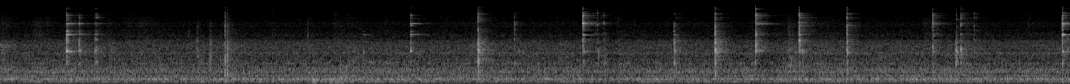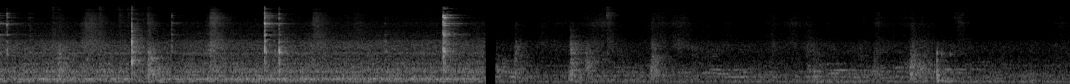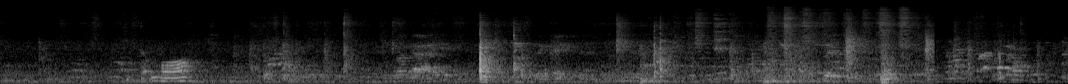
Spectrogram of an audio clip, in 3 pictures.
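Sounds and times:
steady low hum: 0.0s - 15.6s
metal spoon clinking glass bowl: 0.6s - 1.1s, 5.8s - 6.2s, 10.6s - 11.0s.

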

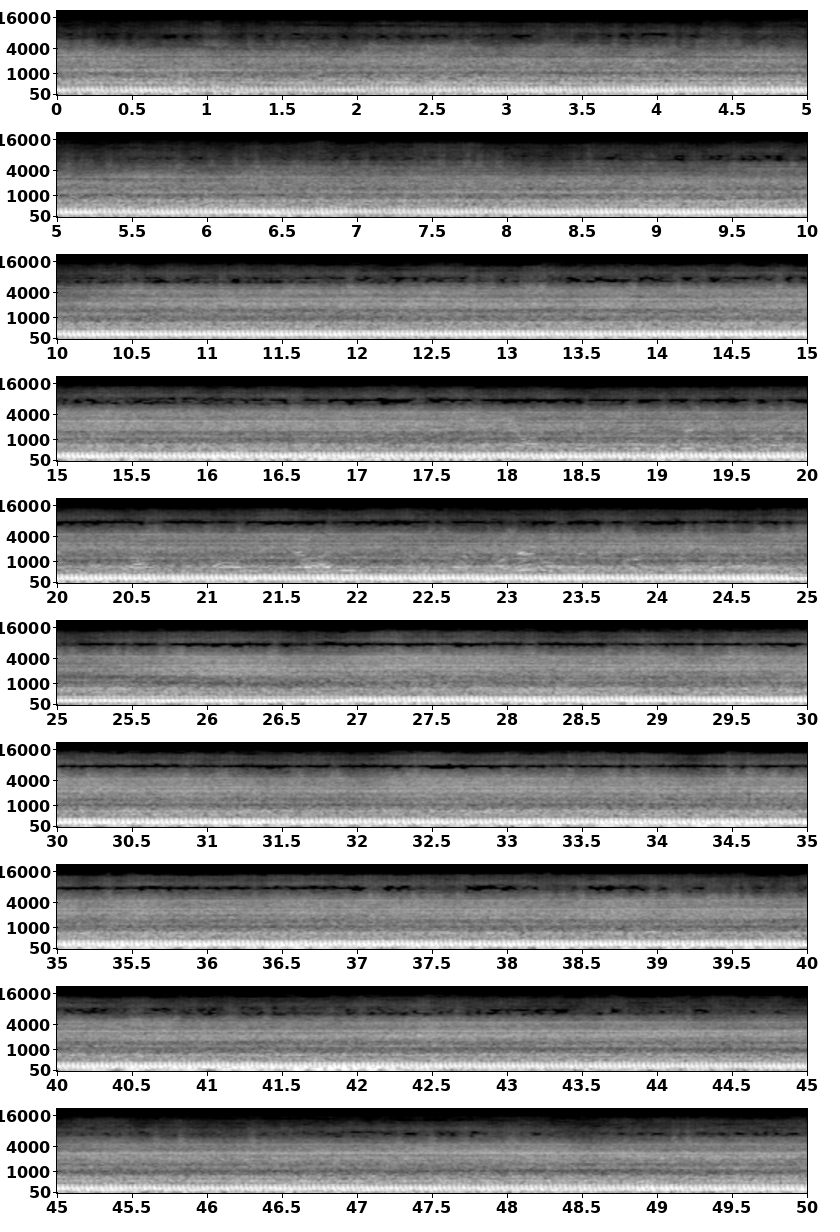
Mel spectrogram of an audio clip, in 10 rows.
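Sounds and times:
propeller engines droning: 0.0s - 50.0s.

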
